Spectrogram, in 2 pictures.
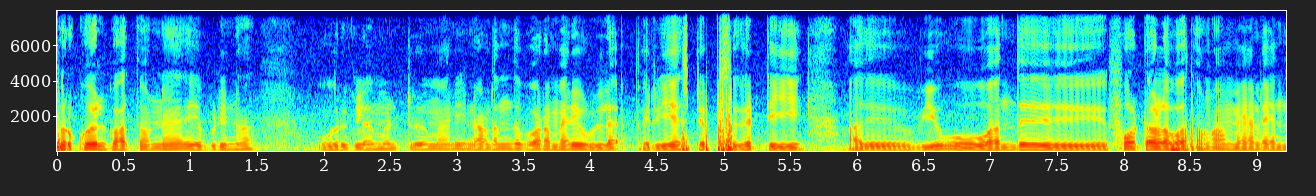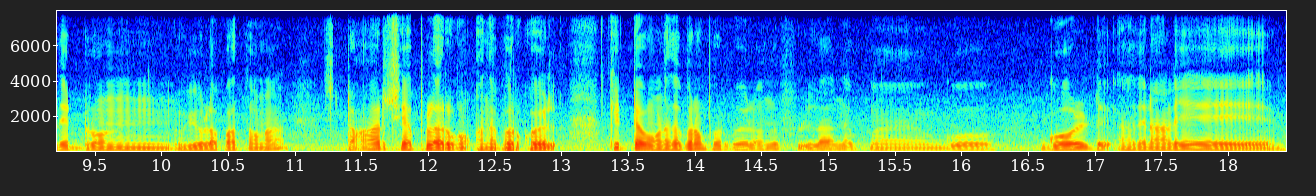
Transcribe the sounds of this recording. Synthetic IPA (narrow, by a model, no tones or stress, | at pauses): pɔɾkːoːjɪlpaːɾt̪õːnːeːɐðɯɛpːɐɽinːaː | ɔɾɯkɪloːmɪʈːɐɾmaːd̪ɾinɐɽɐnd̪ɯpoːɾɐmaːd̪ɾiʊɭːɐpɛɾɪjɐsʈɛpːsɪkɐʈːiɐ̰ðɯʋjuːʋɐnd̪ɯfoːʈːoːlɐpaːɾt̪õ̰ːnːa̰ːmeːlɐʋɐnd̪ɯɖɾoːnʋjuːɪlɐpaːɾt̪õːnːaː | sʈa̰ːɾt͡ʃeːpːlɪɾɯkːʊ̰̃ʔɐnd̪ɐpɔɾɯkːoːjɪl | kɪʈːɐpoːnɐðɐp̬ːɯɾʊ̃pɔɾɯkːoːjɪlʋɐnd̪ɯfʊɭːaːɐnd̪ɐɡo | ɡoːlɖɐðɐnaːlɐjeː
